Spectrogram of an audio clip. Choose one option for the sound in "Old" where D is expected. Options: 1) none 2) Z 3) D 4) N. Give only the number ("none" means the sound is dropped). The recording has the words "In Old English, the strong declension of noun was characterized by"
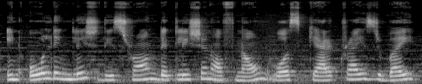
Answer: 3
